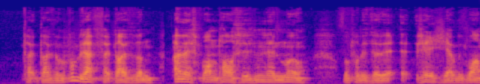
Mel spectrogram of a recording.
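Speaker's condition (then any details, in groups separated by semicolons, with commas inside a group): Tongue cancer; half tongue removed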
